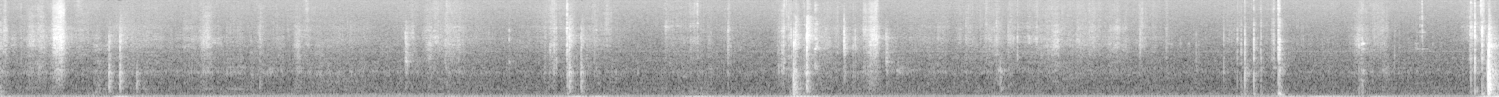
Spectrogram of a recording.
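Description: A small solid block of lime/basswood, held in a gloved hand, is shaved and whittled with a carving knife blade. Quiet scraping and slicing cuts come in short, irregular bursts over a low steady hum, with a sharper cut near the end.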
